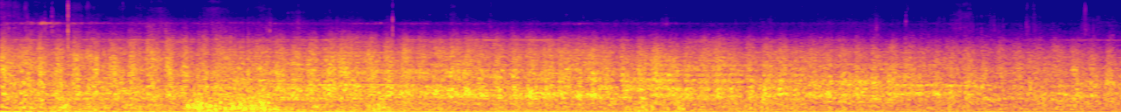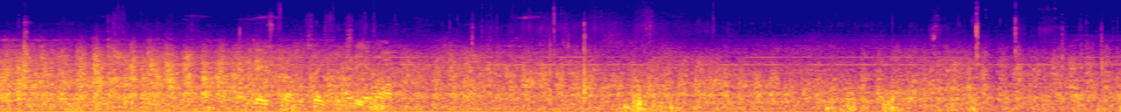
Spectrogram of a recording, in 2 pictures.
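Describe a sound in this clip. A passenger train rumbles and clatters past on the tracks, slowly fading.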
